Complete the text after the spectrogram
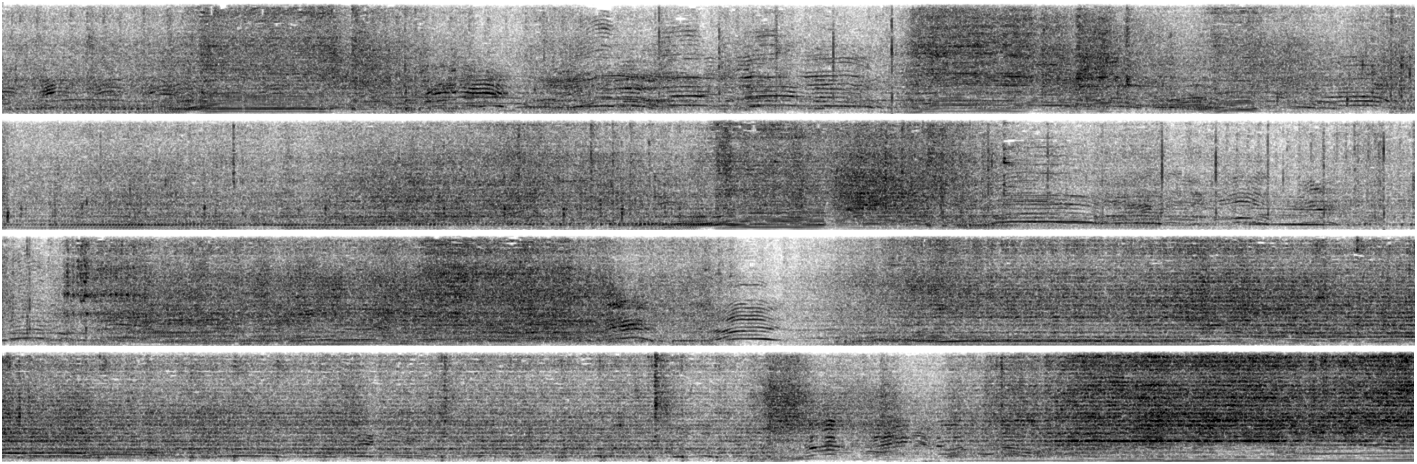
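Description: A dirt bike engine revs hard, repeatedly rising and falling in pitch.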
